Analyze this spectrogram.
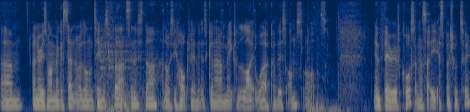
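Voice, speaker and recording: On a very clean recording with a silent background, a man speaks very fast at a fairly low pitch, his intonation fairly even. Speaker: mobile game commentator. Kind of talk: gameplay commentary. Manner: casual, filler-heavy.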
